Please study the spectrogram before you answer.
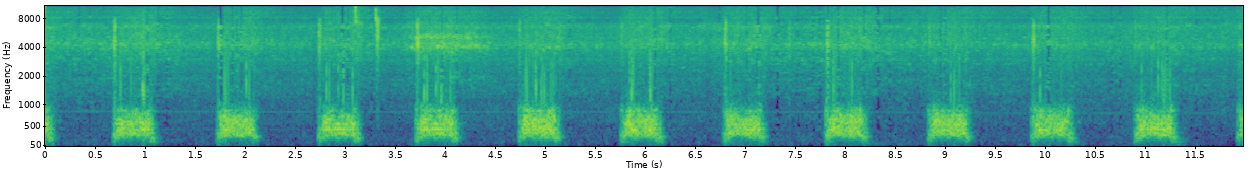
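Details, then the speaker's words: Mitral regurgitation heart sound played in an internal medicine lecture after a mitral stenosis example: regular blowing whooshes about once a second. Systolic murmur. "ya escucharon la estenosis vitral ahora van a ver lo que es insuficiencia de se escucha bien no es un soo de tipo"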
